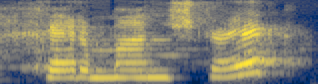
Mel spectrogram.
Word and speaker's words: Hermann Shreck: muy felices, muy agradecidas a Germán Schreck. ¿Está bien pronunciado así, Germán? Perfecto, Viviana, perfecto.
